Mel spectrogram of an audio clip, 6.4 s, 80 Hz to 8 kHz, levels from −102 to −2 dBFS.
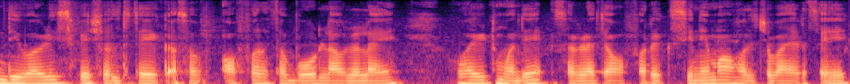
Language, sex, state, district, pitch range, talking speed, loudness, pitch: Marathi, male, Maharashtra, Aurangabad, 105-115 Hz, 170 wpm, -16 LUFS, 110 Hz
